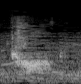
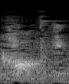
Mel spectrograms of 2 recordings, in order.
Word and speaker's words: conch: It's it's pronounced conch, not conch. They're conch fritters, not conch fritters. Think of me conking you over the head.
